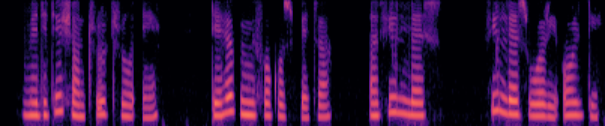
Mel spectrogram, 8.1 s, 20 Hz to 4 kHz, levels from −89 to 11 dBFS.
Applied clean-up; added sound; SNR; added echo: none; none; none; none.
